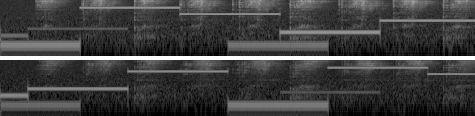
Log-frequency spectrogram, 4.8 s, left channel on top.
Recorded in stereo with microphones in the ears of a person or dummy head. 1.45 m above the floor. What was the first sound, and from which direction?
Cutlery clinking, 65° left (ahead or behind).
